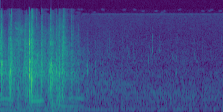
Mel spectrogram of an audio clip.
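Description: Spectators clapping, with a few short cheers, dying away within the first second after a good disc golf drive; then faint outdoor quiet.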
